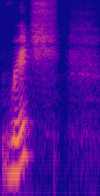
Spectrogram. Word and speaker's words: Reich: Because we grew up pronouncing our name Rich because of the Nazis.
